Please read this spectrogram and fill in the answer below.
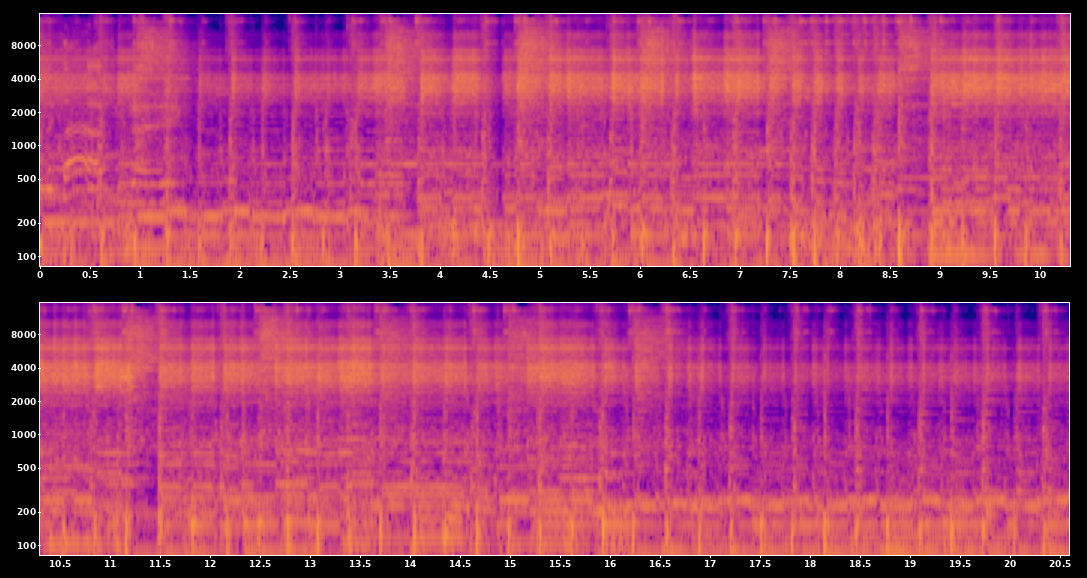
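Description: Instrumental rock and roll break: an electric guitar playing lead over a bass line and a steady beat from a foot-pedal kick drum and snare, with no singing.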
